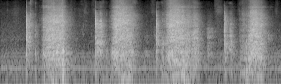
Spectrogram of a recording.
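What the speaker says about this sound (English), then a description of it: "I'm using this scoring knife to get in between where the grout goes." A scoring knife scrapes excess mortar from between floor tiles in an entryway, rough rasping strokes in a steady rhythm of about eight pulls, each short burst separated by brief pauses, close and clear with no talk.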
